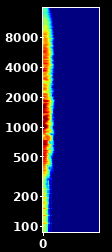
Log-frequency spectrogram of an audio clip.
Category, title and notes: Instrument samples > Synths / Electronic
An IDM topper style percussion hit made in Surge XT, using FM synthesis.
electronic, fm, surge, synthetic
